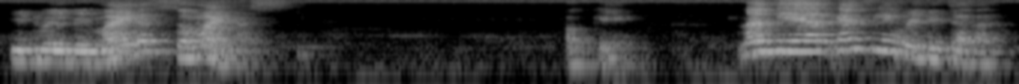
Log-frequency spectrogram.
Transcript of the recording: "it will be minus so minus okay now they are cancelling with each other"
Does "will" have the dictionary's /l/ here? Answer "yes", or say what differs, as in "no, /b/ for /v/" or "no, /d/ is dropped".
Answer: yes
